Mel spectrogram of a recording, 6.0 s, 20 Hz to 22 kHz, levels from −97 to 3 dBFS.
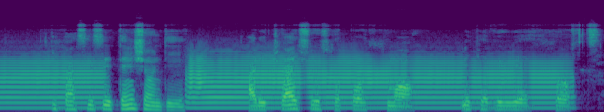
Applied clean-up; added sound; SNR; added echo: neural mask model RNNoise.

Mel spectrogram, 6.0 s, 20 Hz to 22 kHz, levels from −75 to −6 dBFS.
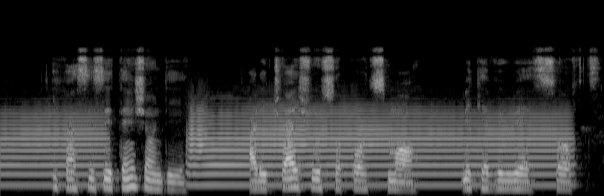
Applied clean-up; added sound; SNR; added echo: none; Trumpet; 1 dB; none.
